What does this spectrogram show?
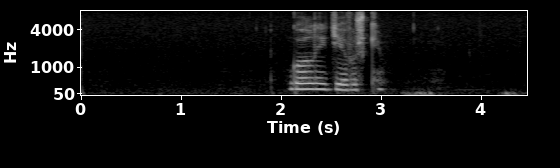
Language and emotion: Russian, neutral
